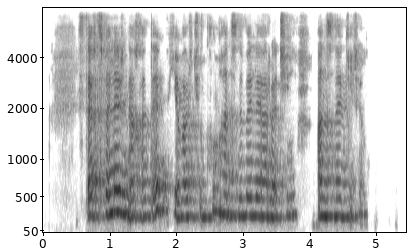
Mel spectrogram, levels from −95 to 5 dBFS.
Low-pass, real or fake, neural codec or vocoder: 7.2 kHz; fake; codec, 16 kHz, 16 kbps, FunCodec, trained on LibriTTS, 50 frames a second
